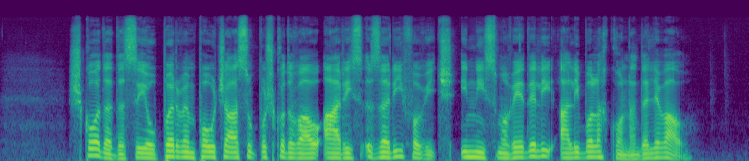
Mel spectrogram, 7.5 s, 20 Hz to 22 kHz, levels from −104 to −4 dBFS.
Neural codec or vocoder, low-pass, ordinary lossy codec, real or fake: vocoder, 44.1 kHz, 128 mel bands, Pupu-Vocoder; 14.4 kHz; none; fake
